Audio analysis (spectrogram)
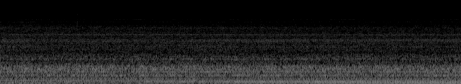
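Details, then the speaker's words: Cerwin-Vega XLS-215 speakers on a Sinbosen K4-1000 amp with an Onkyo unit: constant low, steady hum with faint buzzing hiss; a device bought to stop the buzz didn't help, owner suspects poorly shielded RCA cables or the Onkyo. "if anybody has the uh suggestions on this you know if you can hear them buzzing I bought this thing here to get rid of that buzzing that doesn't work"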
